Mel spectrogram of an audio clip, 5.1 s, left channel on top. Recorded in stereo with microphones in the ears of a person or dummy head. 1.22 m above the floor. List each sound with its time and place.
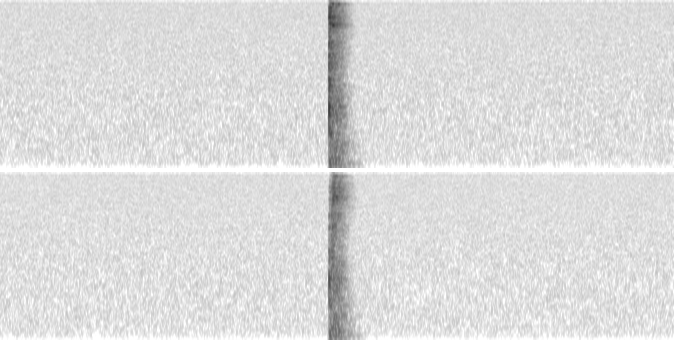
2.5 s breaking glass: 75° left (ahead or behind), 4.5 m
